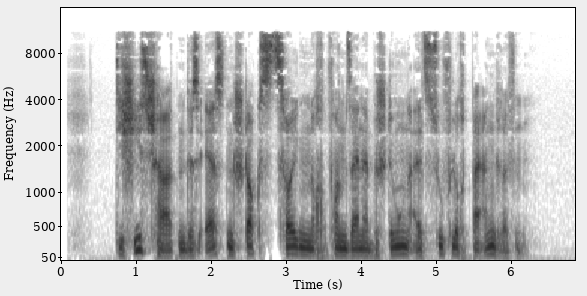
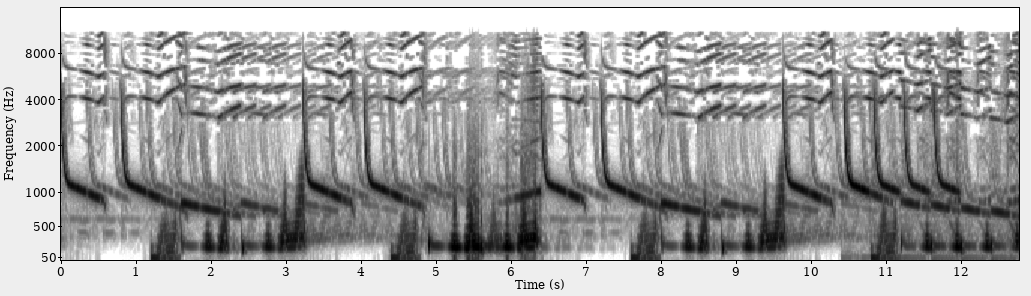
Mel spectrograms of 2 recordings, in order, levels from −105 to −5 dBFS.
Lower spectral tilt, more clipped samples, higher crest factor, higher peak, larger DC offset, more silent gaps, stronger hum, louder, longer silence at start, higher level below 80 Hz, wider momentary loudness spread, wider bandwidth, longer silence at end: about the same, -3 dB/octave vs -4 dB/octave; neither; first, 18 dB vs 12 dB; second, -10 dBFS vs 0 dBFS; neither; neither; neither; second, -26 LUFS vs -12 LUFS; first, 0.75 s vs 0 s; second, -56 dBFS vs -30 dBFS; about the same, 10 LU vs 8 LU; about the same, 11.5 kHz vs 11.5 kHz; first, 0.7 s vs 0 s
